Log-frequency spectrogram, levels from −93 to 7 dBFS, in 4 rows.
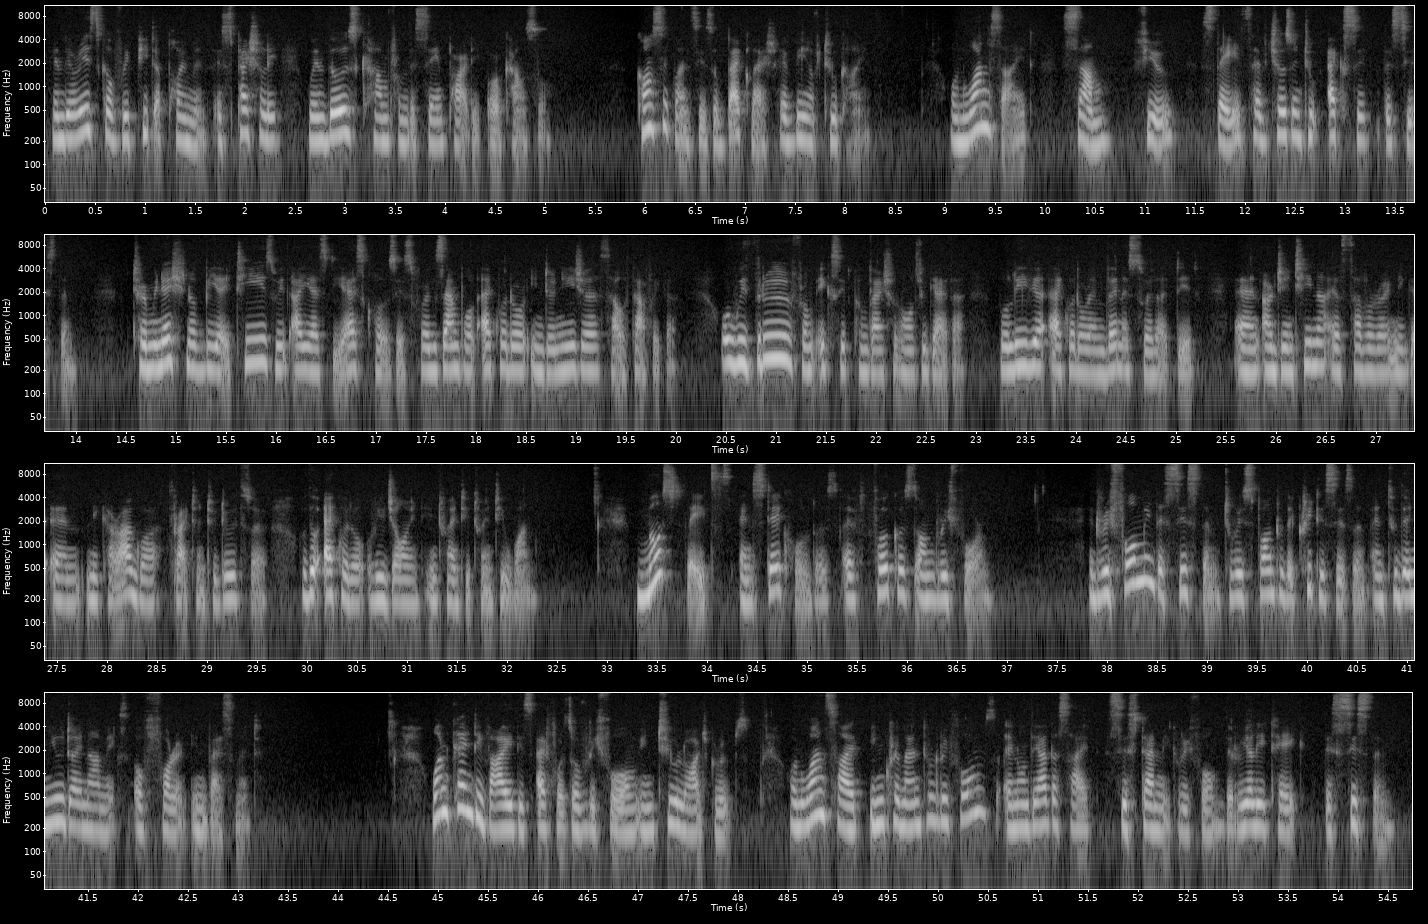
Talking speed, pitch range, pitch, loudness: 140 wpm, 190-230 Hz, 205 Hz, -26 LUFS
